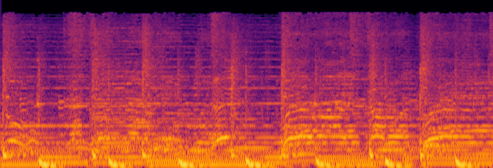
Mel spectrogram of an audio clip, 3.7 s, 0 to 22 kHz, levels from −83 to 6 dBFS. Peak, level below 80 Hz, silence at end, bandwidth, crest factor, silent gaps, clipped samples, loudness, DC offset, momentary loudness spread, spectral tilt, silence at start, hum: 0 dBFS; -16 dBFS; 0 s; 17 kHz; 10 dB; none; under 0.1%; -11 LUFS; under 0.1%; 2 LU; -6 dB/octave; 0 s; none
